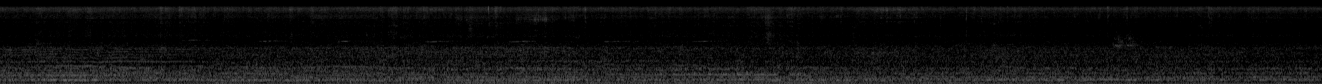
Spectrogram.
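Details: Melipona beecheii, the blanco estrella of Honduras, producing an unbroken buzzing drone of layered humming tones, with occasional soft chirps from other insects or birds in the background.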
